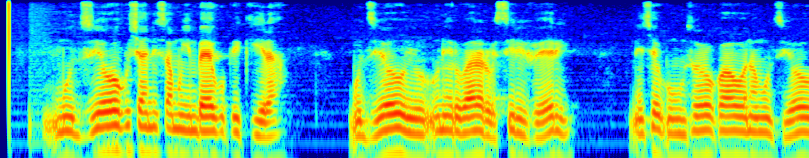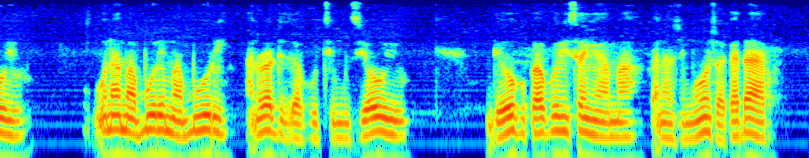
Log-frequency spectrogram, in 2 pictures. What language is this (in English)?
Shona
